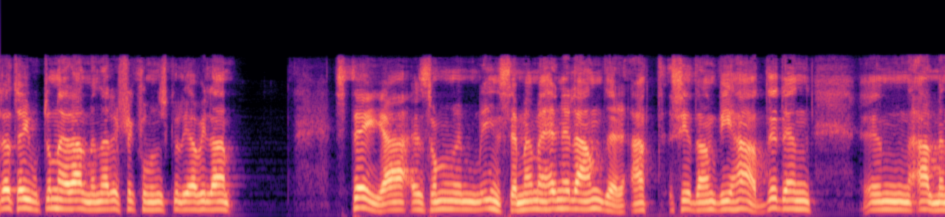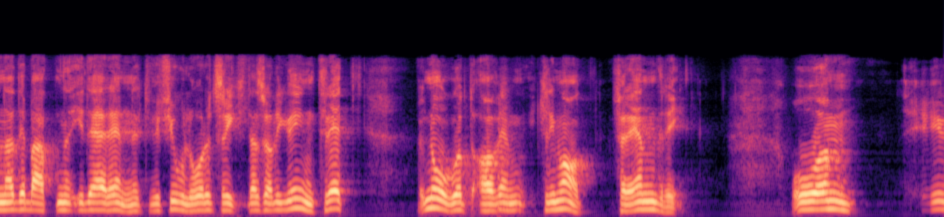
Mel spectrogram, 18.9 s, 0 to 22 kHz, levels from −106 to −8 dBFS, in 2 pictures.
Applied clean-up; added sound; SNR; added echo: neural mask model DeepFilterNet 3.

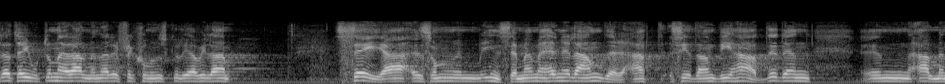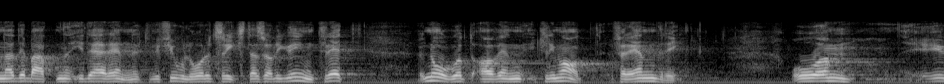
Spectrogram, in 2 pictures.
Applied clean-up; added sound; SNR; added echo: none; none; none; none.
